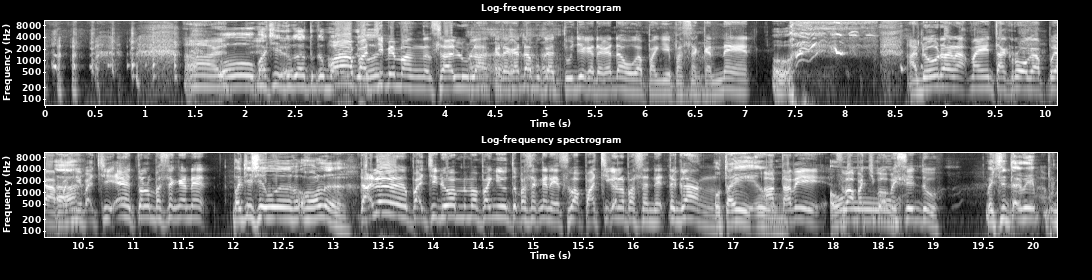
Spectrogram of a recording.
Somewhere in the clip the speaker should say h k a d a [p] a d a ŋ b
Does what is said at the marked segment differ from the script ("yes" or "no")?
yes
